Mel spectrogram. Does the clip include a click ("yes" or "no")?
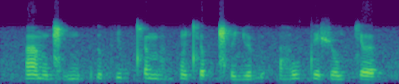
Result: yes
